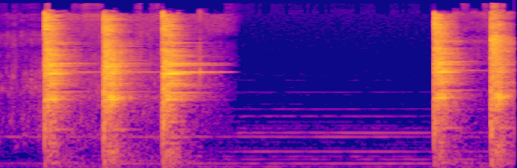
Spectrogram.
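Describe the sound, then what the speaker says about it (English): An anvil breaks in the Minecraft video game, heard as five bright metallic clanks, three in quick succession and two more after a short pause, with no voices. "Ah, the anvil broke."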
